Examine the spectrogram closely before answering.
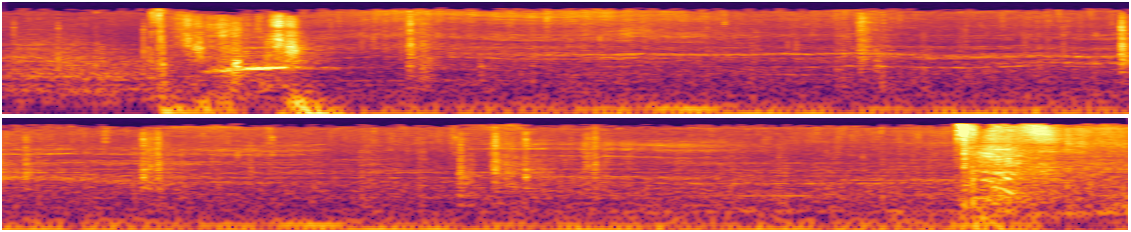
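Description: A furnace roars with a deep, steady rumble.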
